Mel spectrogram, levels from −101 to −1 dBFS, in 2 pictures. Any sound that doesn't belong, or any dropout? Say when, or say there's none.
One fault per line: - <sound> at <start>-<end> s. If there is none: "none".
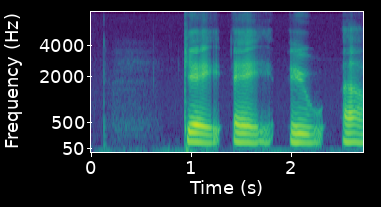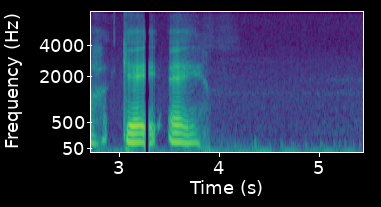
- dropout at 3.3-3.3 s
